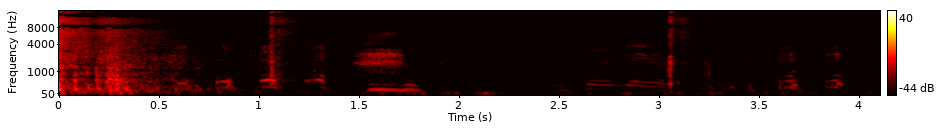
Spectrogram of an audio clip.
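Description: A single shotgun shot right at the start, its report ringing off for about half a second. A couple of faint sharp clicks and brief faint voices follow.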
